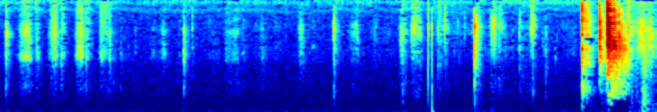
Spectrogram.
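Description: Scissors snip through soft material.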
